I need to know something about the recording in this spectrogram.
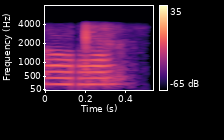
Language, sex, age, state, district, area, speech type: Assamese, female, 18-30, Assam, Darrang, rural, conversation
